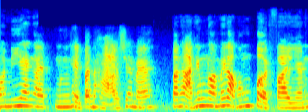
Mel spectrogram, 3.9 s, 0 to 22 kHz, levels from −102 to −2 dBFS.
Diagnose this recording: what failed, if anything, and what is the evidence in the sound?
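A call bitrate drop in the codec stage, driven by the network's bandwidth estimate. From 0.49 s to 3.49 s the speech turns coarse and muffled, with the top end cut from about 20 kHz to 8 kHz, which fits the encoder falling from roughly 48 to 12 kbps and sitting at its lowest for about 1.19 s.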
